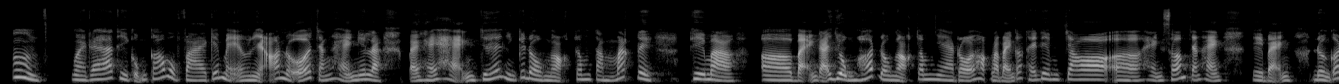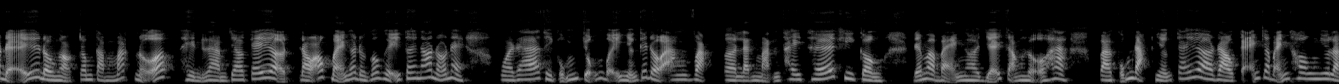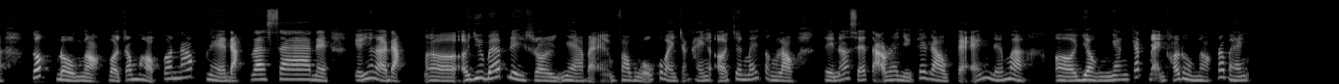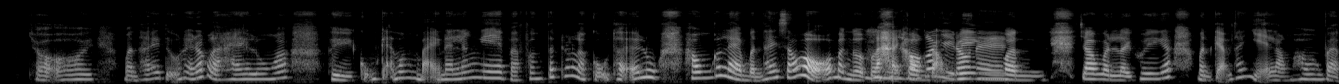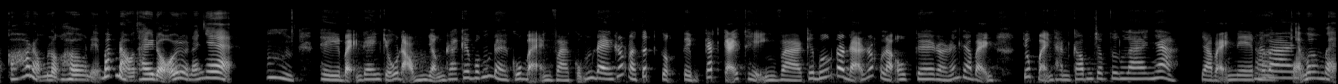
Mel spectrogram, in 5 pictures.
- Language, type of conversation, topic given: Vietnamese, advice, Làm sao để kiểm soát thói quen ngủ muộn, ăn đêm và cơn thèm đồ ngọt khó kiềm chế?
- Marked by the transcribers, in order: tapping; chuckle; laughing while speaking: "lại"; other background noise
